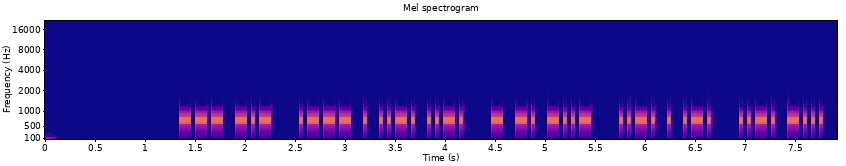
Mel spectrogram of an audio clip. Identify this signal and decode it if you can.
Morse code, heard as a keyed tone, about 29 wpm, 700 Hz. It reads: OK JEFF TNX FER FB
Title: Practice QSO - Exchange 4 - Ending - 30wpm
